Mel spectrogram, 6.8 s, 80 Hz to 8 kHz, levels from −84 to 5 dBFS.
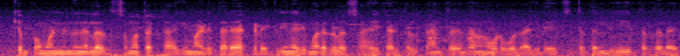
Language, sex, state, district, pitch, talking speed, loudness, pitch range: Kannada, male, Karnataka, Dharwad, 105 Hz, 140 wpm, -20 LUFS, 95-105 Hz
